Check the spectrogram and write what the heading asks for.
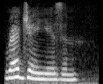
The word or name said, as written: reggeism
